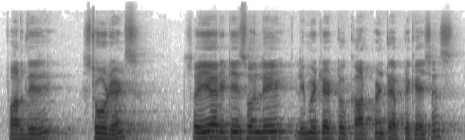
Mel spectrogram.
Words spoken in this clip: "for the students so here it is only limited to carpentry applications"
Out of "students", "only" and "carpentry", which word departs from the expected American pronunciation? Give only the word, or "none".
none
